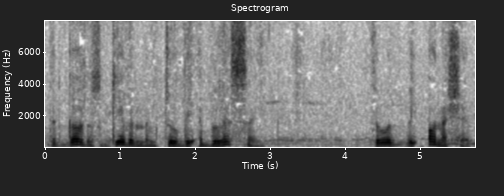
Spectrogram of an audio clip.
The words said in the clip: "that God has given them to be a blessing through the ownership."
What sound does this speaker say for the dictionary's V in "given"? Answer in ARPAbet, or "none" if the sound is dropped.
V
